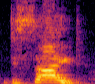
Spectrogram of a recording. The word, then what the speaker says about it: decide: I have given the example, decide. D is one syllable, side. Here is another syllable. There are two syllables. Side. This very part will be stressed. This very syllable will be stressed. Decide. Okay, side has to be a louder, a longer. Export. Now, you can differentiate here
